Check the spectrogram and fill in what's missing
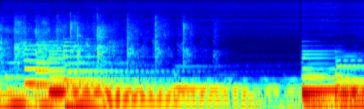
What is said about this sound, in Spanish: Damos un fuerte aplauso, así como está.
